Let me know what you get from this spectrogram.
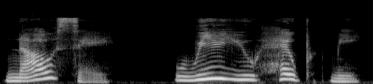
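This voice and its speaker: A woman playing a gentle, guarded young woman operative in audiobook dialogue, speaking in a measured, instructive way. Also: mid-range voice, very animated, vocal fry, no room sound, full character voice. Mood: patient, gentle.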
